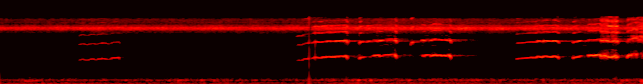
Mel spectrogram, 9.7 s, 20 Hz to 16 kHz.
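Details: Peregrine falcon at a nest ledge in Orange, Australia, 26 November 2020, around 8 am, as an adult feeds a chick: thin, drawn-out whining whistles, several in succession, over constant loud hum and rumble.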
